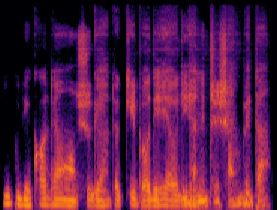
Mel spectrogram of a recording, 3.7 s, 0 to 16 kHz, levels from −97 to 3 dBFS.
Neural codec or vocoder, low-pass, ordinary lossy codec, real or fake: codec, 44.1 kHz, 2.6 kbps, DAC; 14.4 kHz; none; fake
